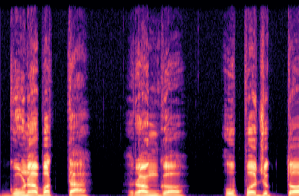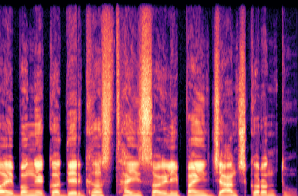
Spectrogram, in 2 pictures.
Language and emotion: Odia, neutral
